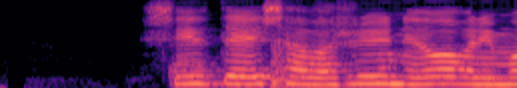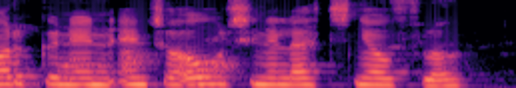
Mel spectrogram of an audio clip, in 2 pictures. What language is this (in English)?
Icelandic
